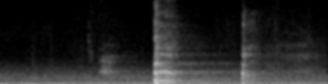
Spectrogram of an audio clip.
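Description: A man coughs to clear his throat: a sudden loud voiced cough a little over a second in, then a second short one just before the end.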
